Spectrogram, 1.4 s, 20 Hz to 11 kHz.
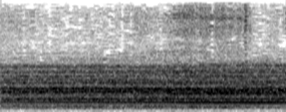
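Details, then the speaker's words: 1963 E.F. Johnson Messenger 1 white-face tube CB under repair, receiving a 27.065 MHz test signal at about half a microvolt with 50% modulation: steady audio tone over light hiss, clean and unwavering; receiver working properly. "so as you can hear it what do they got modulation-wise oh there there's there's 50 modulation at half a micro ball that's pretty good for these guys"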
